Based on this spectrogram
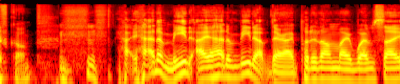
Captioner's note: laughs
